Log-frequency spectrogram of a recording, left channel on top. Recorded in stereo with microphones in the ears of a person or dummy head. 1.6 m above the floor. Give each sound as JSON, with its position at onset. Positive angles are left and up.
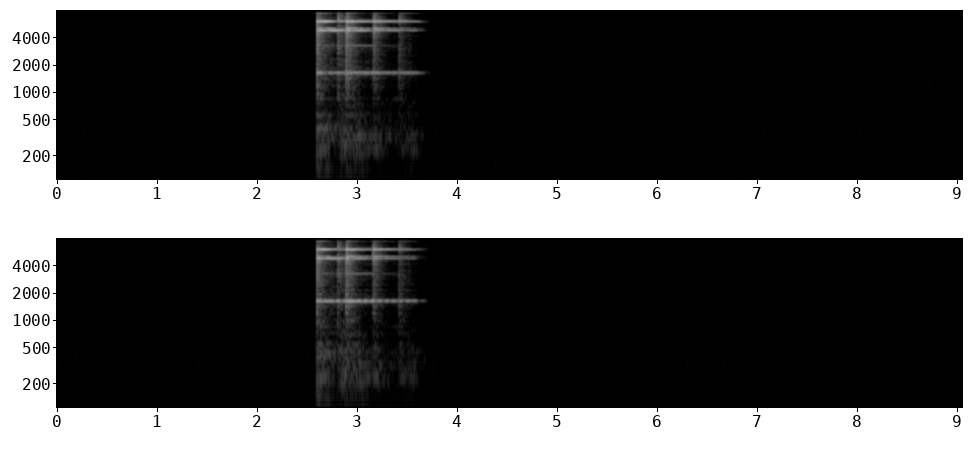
{"t": 2.6, "sound": "a doorbell", "side_deg": -5, "distance_m": 0.6}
